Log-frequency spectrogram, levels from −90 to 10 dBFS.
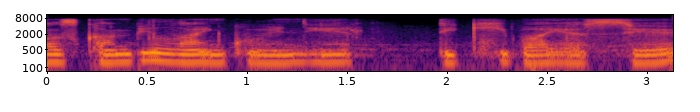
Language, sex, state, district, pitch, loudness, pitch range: Nagamese, female, Nagaland, Kohima, 165 Hz, -21 LUFS, 160-170 Hz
